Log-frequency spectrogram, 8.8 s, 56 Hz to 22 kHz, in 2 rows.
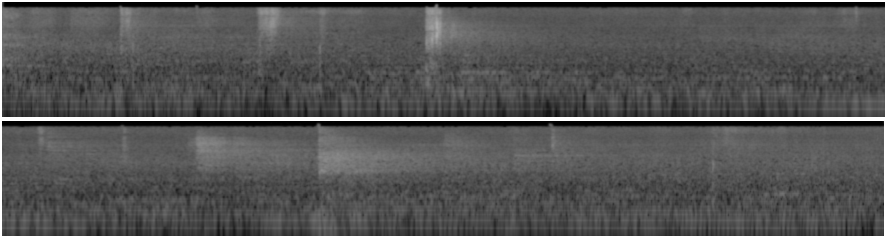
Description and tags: Short clip of ambiance inside the American Steel building in Oakland, CA which is truly massive inside. Sorry the length is so short I was mainly just testing my new mic & field recorder out. This is one of the first things I ever recorded.
Rode M3 > Marantz PMD661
